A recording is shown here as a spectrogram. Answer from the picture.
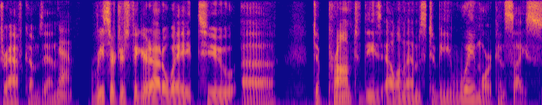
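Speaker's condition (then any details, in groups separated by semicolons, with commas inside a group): No condition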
